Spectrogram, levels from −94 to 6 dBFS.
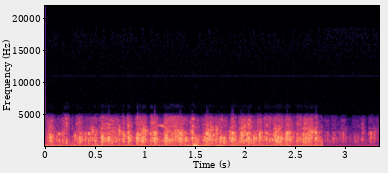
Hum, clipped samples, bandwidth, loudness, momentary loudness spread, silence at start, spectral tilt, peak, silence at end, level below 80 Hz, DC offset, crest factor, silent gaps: none; under 0.1%; 5.2 kHz; -15 LUFS; 6 LU; 0 s; -8.5 dB/octave; 0 dBFS; 0 s; -24 dBFS; 0.2%; 14 dB; none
